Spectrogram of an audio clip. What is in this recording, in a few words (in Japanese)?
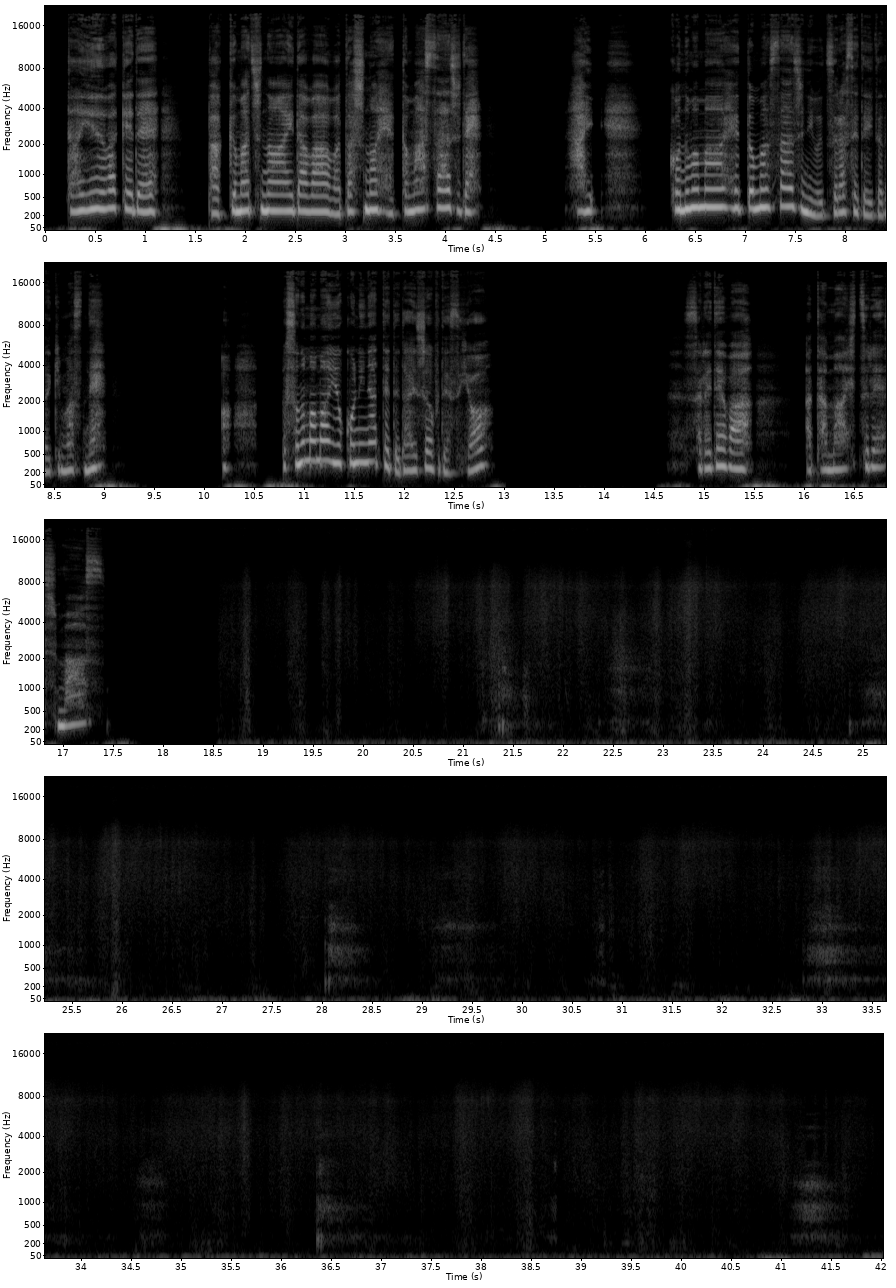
ヘッドマッサージASMR・催眠風囁き; 頭皮もお耳もリラックスしていきます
